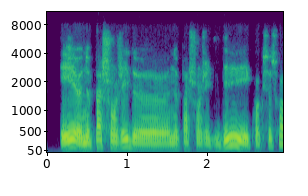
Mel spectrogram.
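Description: A man speaks at medium pitch with a dark, mellow tone and a moderate pace. The sound is dry and close, with no echo and a quiet background. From France (Normandy / Lyon). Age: 20s. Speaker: osteopath. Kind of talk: casual interview.

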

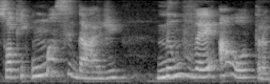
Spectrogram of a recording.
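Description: A woman's high-pitched voice, fairly slow, with lively intonation and audible room echo. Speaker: mother, gamer and game event organizer. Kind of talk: casual chat. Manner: talkative.

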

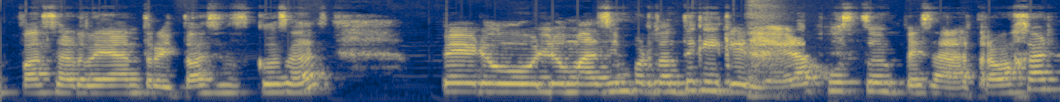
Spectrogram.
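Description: Speaking fairly quickly in a plain, everyday voice, a woman keeps her loudness very even at a fairly high pitch. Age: 20s. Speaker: nutrition consultant and entrepreneur. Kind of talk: interview.

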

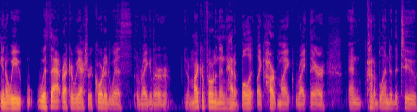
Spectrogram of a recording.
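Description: Over a very clean recording with a silent background and a dry, close sound with no echo, a man talks at a fairly quick pace in a fairly low voice with vocal fry and fairly even intonation. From northern Michigan (Rose City). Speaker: singer-songwriter. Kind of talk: casual interview. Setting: studio. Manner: halting, many fillers.

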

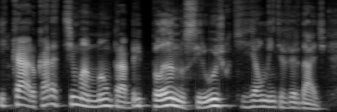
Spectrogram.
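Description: A man talks at a fairly quick pace. The recording is very clean with a silent background. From Santa Catarina, southern Brazil (Blumenau). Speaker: vascular surgeon. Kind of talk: casual interview.

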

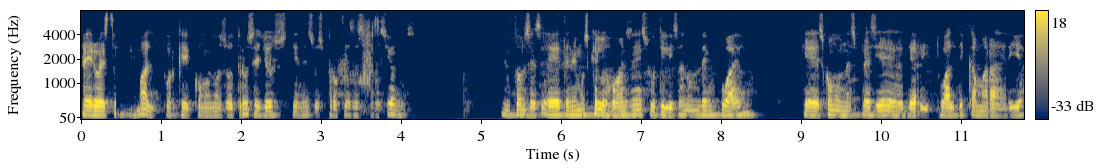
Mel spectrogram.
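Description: Somewhat breathy and monotone, a man speaks at a moderate pace with a medium pitch. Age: 30s. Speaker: podcast guest. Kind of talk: prepared talk in discussion.

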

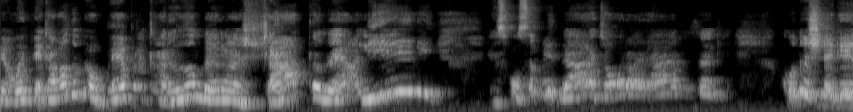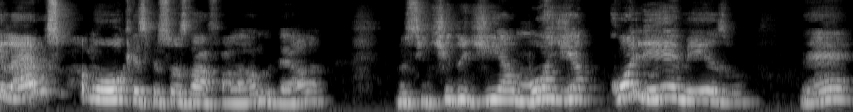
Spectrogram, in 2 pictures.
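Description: A woman speaks at a moderate pace in a high pitch. Her pitch swings very widely, and her loudness rises and falls in big swings. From Brazil, Volta Redonda (Rio de Janeiro state). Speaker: physical education teacher. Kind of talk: casual interview chat.

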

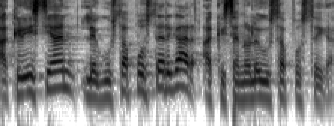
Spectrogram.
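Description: A man's fairly high voice with a dark, mellow tone, very wide pitch swings and a very fast pace. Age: 50s. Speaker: time management teacher. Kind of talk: interview.

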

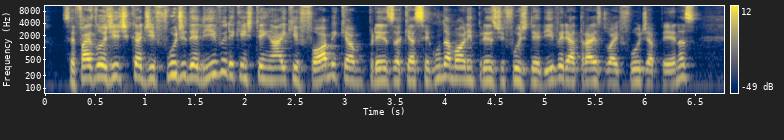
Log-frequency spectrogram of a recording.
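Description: A man with a fairly high voice talks at a very fast pace. His pitch variation is ordinary, and the recording is very clean with a silent background. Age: 30s. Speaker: logistics executive. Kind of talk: interview.

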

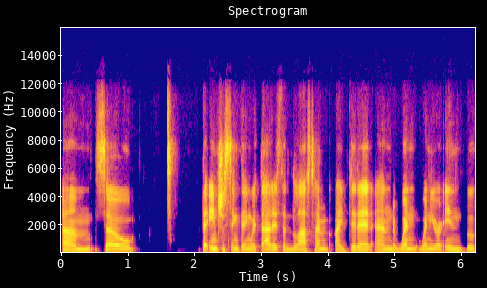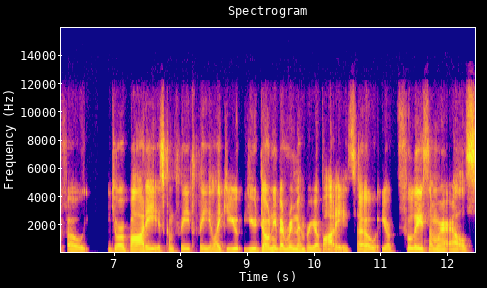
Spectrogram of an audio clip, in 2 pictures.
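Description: In a Finnish accent, a woman speaks with a very deep, low pitch and monotone, flat intonation at a moderate pace against a quiet background. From Finland. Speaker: music industry marketer and coach. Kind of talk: podcast interview. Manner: casual, hesitant with fillers.

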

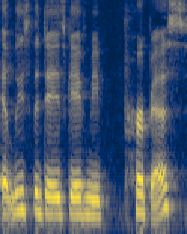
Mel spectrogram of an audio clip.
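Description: A woman at a very slow pace, against a quiet background. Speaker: mother of a co-host, interviewed. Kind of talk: casual interview. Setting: remote recording.

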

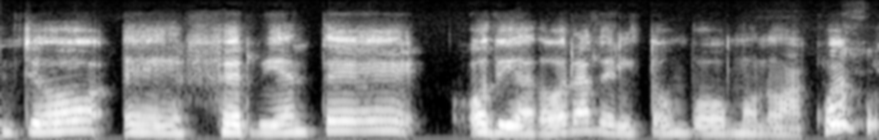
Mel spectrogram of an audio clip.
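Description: A woman talks at a very slow pace. Her voice sits at a medium pitch, with fairly even intonation. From Gran Canaria, Spain (born in Chile, moved at six). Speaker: podcast host. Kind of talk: casual chat.

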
